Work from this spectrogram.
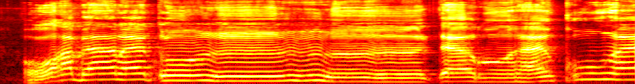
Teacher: تا حروف اخفا میں سے ہے تو ہم اسے غنہ ضرور کریں گے لیکن ملائیں گے نہیں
